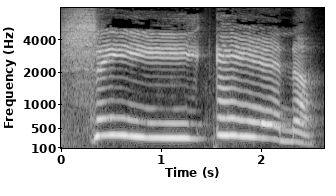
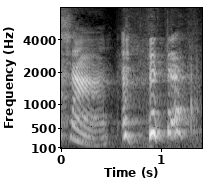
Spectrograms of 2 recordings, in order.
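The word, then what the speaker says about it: Shein: proof the proof is in the pudding it's pronounced she in Shin nashin not shine but I'm gonna do a dedicated because I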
